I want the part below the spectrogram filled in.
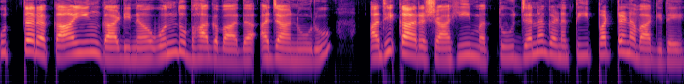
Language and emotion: Kannada, neutral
